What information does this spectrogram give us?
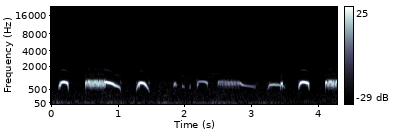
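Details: Cooing spotted dove meant to excite other doves: a loud arched coo, a long downward-sliding note, another arched coo, then quieter clipped notes and a level drawn-out coo before the pattern starts again.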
